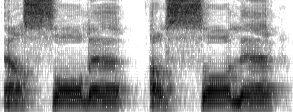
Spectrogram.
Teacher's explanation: الصاد المفخمه مرتبه ثانيه مفتوحه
